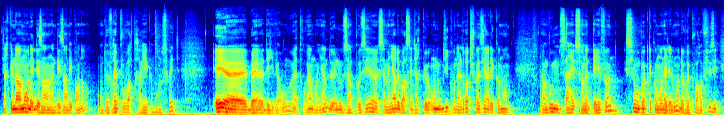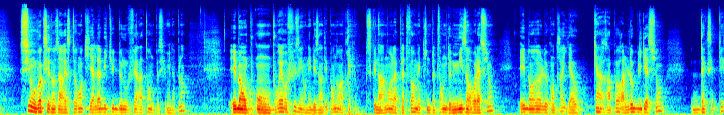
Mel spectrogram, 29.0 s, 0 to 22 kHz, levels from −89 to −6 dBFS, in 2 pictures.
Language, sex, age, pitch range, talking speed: French, male, 20-39, 100-125 Hz, 245 wpm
